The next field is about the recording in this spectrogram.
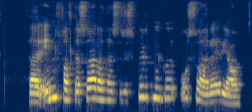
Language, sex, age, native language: Icelandic, female, 40-49, Icelandic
